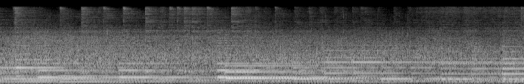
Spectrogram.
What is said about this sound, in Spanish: ¡Dele un aplauso! ¡Dele un aplauso a Él!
